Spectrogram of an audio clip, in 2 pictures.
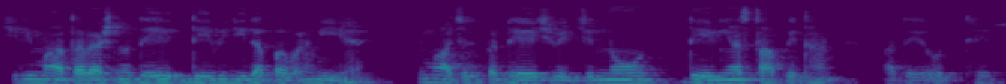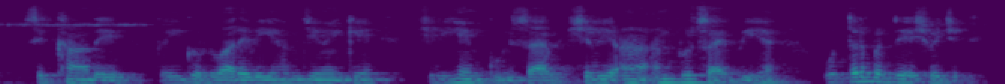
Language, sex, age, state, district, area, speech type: Punjabi, male, 30-45, Punjab, Amritsar, urban, spontaneous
